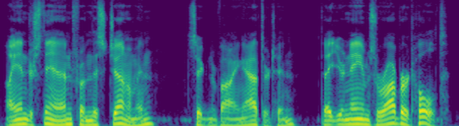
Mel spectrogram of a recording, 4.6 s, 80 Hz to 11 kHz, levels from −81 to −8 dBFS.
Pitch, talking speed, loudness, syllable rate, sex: 115 Hz, 145 wpm, -18 LUFS, 5.7 syllables/s, male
